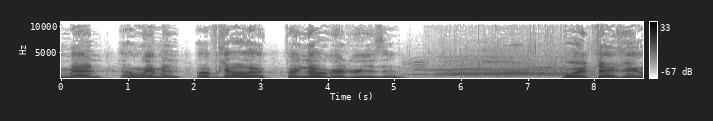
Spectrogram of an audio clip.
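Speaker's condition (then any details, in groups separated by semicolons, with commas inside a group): ALS; weak voice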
